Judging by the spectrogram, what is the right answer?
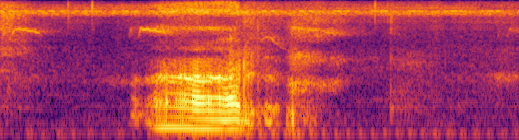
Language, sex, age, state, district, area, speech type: Santali, male, 60+, West Bengal, Bankura, rural, spontaneous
